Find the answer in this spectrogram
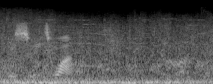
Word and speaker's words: Sun Quan: Like, even though that says Simi Yi, is actually pronounced Sumi Yi, and Sun Quan is actually pronounced Sun Tuan.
